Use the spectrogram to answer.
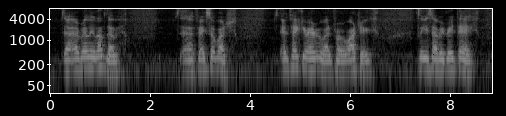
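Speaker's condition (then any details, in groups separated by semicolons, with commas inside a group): Muscular dystrophy, Duchenne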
